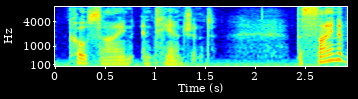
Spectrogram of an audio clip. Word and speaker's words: cosine: si n cos and 10 please do not pronounce them as sin cost and 10 that's the quickest way to drive a maths teacher crazy they are sine cosine and tangent yes so in the diagram below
